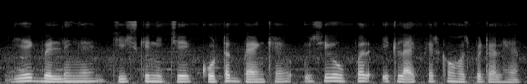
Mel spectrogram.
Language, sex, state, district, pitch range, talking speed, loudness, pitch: Hindi, male, Gujarat, Valsad, 120-140 Hz, 195 wpm, -20 LUFS, 130 Hz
